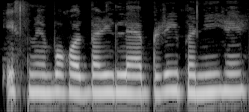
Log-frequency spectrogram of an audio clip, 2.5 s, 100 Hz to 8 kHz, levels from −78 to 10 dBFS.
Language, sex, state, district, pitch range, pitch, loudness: Hindi, female, Madhya Pradesh, Bhopal, 215-225 Hz, 220 Hz, -14 LUFS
